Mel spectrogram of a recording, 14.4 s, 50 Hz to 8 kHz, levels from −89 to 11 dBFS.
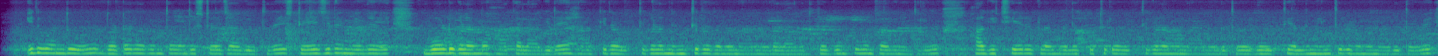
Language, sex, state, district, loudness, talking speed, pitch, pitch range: Kannada, female, Karnataka, Dharwad, -20 LUFS, 100 wpm, 195 Hz, 190-205 Hz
